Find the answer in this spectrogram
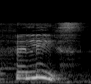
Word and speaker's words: feliz: Again, let's break it up into the syllables. So we have fe and lis. 1 and 2. So final syllable, meaning the first syllable when we're doing the counting. Okay? So it's going to be on the lis part.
